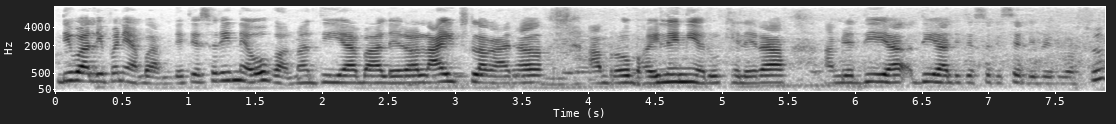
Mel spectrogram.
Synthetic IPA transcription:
d̪iwalipʌniɦamboɦamilet̪esʌɾinʌjɦoɡʱʌrmad̪ijabaleɾʌlajʈlʌɡaeɾʌɦamrobʱʌjleniɦʌɾukʰeleɾʌ | ɦamiled̪iad̪iwalit̪esʌɾiselibreʈɡʌrt͡sʰu

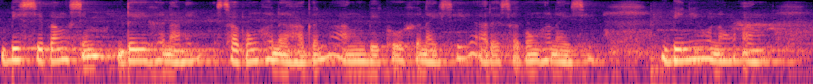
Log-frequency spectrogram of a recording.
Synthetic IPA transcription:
bisibaŋsimdɯjɦɯnanajsaɡɔŋɦɯnɯɦaɡɯnaŋbekʰo̰hɯnajseaɾɯsa̰ɡɔŋɦɯnajse | biniunawaŋ

